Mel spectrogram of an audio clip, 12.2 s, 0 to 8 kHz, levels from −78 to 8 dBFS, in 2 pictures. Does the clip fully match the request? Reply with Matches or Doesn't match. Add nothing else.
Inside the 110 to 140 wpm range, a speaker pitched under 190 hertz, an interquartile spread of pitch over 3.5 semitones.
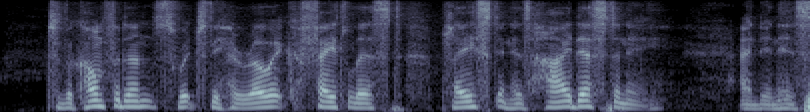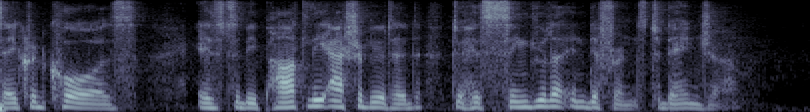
Matches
